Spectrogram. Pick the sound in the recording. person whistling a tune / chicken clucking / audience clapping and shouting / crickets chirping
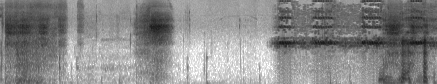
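crickets chirping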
